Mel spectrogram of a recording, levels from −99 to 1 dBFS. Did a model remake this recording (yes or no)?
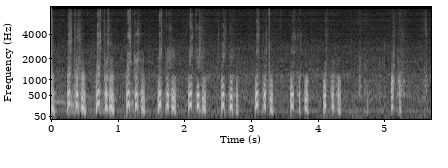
yes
